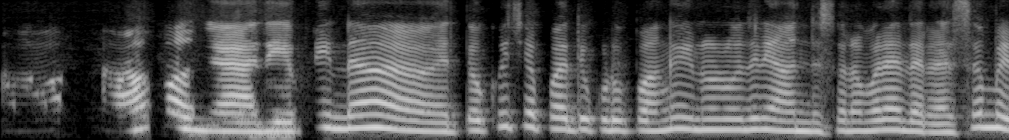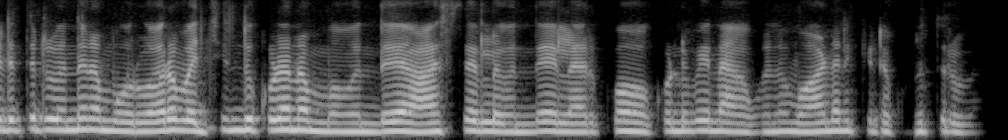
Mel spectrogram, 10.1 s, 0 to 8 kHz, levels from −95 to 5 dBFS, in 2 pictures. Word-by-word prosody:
ஆ. 400 - -25 0.7
ஆமாங்க. 250 -6 +2 0.2
அது 185 - +1
எப்படின்னா 265 +5 +1 0.5
தொக்கு 215 +8 -3
சப்பாத்தி 240 -5 -1
குடுப்பாங்க. 215 0 -1
இன்னொன்னு 230 0 0
வந்து 235 +1 0
நான் 210 -2 +1
அந்த 195 -1 -1
சொன்ன 200 -1 -3
மாரி 225 +1 +2
அந்த 200 -2 0
ரசம் 275 +10 +2
எடுத்துட்டு 230 +1 -1
வந்து 230 +1 0
நம்ம 210 -3 0
1 190 - -2
வாரம் 215 +1 +2
வச்சிருந்து 220 +3 -2
கூட 230 - +3
நம்ம 190 -3 -1
வந்து 185 +1 -1
ஹாஸ்டல்ல 195 +1 -1
வந்து 180 +3 -4
எல்லாருக்கும் 185 +1 -3
கொண்டு 200 0 -4
போய் 210 -2 -2
நான் 180 -2 -5
வந்து 190 0 -4
வார்டன் 200 +2 -2
கிட்ட 190 -1 -8
குடுத்துருவே 185 -2 -10
205 Hz, 200 wpm, -20 LUFS, 190-230 Hz, 0.7 s, கூட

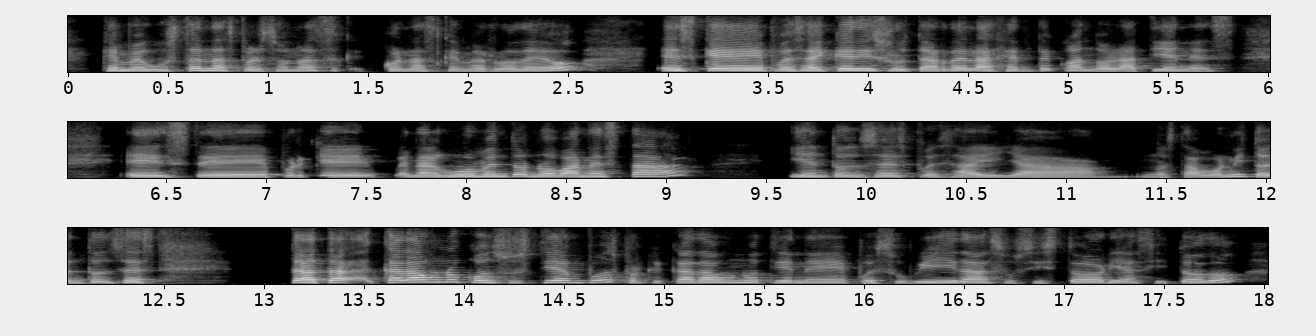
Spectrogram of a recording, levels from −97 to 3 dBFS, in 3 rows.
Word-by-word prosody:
que 235 - 0
me 230 -1 +2
gustan 220 +5 0
las 240 -1 +2
personas 225 +2 -5 0.2
con 210 -1 -5
las 195 -1 -6
que 205 - -7
me 195 -1 -6
rodeo, 210 - -1 0.3
es 235 0 +2
que, 245 -2 +7
pues, 230 0 0
hay 220 -1 +4
que 250 +1 +7
disfrutar 220 -4 +2
de 240 +1 +2
la 225 -2 +3
gente 215 +3 -6
cuando 225 -6 -2
la 185 0 -2
tienes, 195 -3 -5 0.4
este, 195 -2 -1
porque 205 0 -4
en 210 0 -4
algún 215 +3 +2
momento 245 +2 +3
no 240 -1 +2
van 230 0 +3
a - - +2
estar 260 +4 +1 0.6
y 230 - -3
entonces, 215 +1 -3
pues 190 -2 -9
ahí 180 -1 -2
ya 175 -2 -4 0.2
no 180 -6 -13
está 175 - -7
bonito. 235 +2 -2
Entonces, 230 +4 -1 0.7
trata 255 +1 +7
cada 300 +2 +8
uno 335 +1 0
con 270 -3 +3
sus 225 -2 -10
tiempos, 270 +4 +1
porque 230 -8 -9
cada 235 +2 +2
uno 245 0 -2
tiene, 230 -3 -3
pues 175 -1 -6
su 180 -1 -9
vida, 225 +1 0
sus 195 -4 -15
historias 215 +3 -3
y 200 - -13
todo. 235 - -1
225 Hz, 190 wpm, -23 LUFS, 200-240 Hz, 0.7 s, cada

